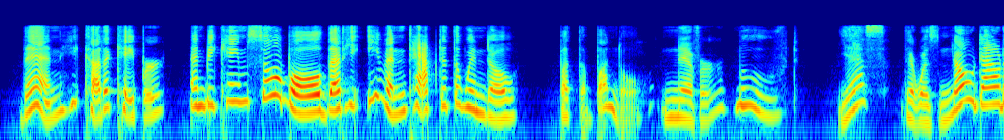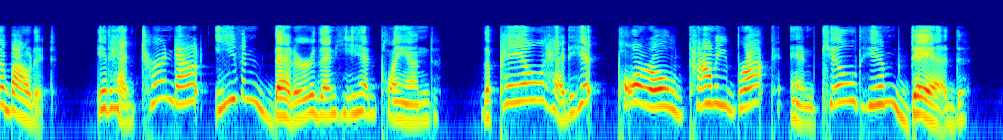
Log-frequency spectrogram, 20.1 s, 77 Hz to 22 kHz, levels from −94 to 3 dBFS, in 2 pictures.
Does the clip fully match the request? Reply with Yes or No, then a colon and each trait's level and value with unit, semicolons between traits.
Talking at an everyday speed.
Yes: average, 150 wpm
